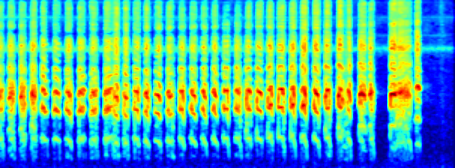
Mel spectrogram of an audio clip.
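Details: Hen calling in a fast, steady run of harsh, nasal notes, about three per second for five seconds, with a brief noisier burst near the end.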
